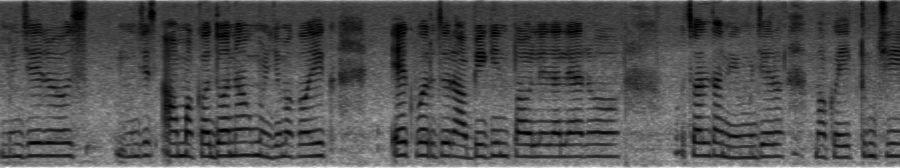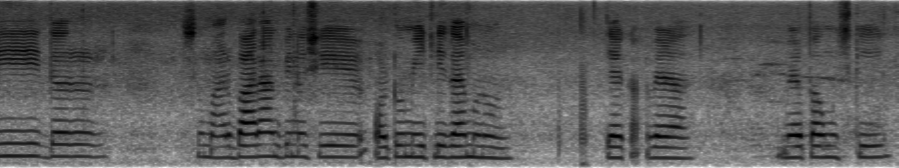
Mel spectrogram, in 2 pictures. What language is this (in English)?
Konkani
